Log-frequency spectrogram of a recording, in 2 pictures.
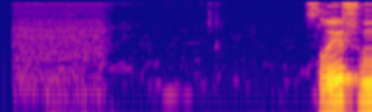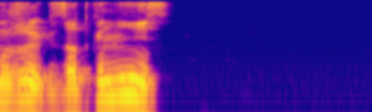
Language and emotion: Russian, angry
